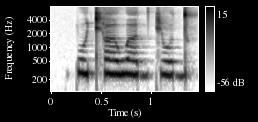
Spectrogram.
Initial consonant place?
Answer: labial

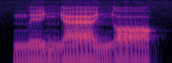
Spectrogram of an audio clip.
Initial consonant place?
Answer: labial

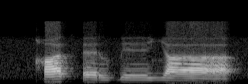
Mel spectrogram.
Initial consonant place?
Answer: uvular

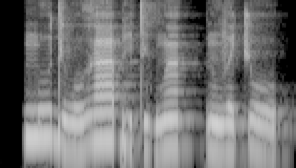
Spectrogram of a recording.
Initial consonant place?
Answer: labial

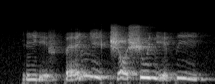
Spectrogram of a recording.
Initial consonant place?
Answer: alveolar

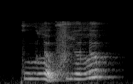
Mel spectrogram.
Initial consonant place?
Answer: velar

